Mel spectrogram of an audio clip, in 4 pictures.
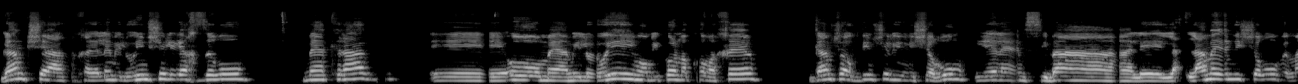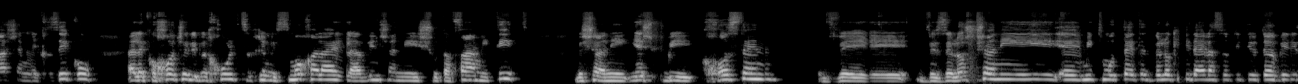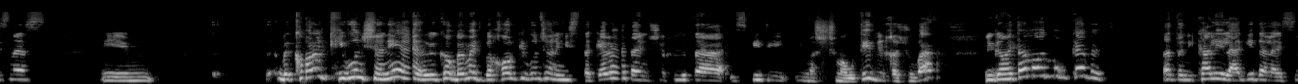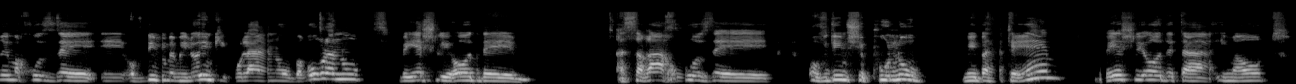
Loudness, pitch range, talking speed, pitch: -24 LUFS, 175-240 Hz, 110 wpm, 215 Hz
